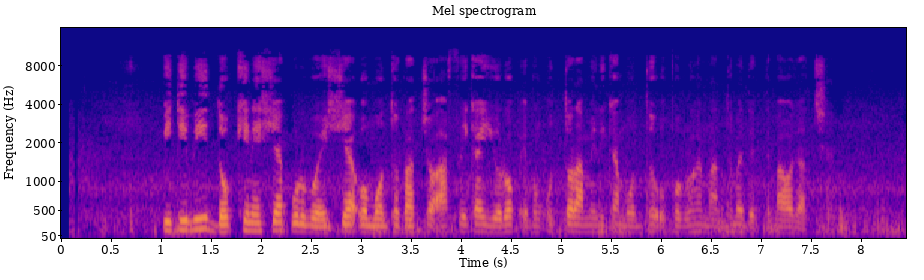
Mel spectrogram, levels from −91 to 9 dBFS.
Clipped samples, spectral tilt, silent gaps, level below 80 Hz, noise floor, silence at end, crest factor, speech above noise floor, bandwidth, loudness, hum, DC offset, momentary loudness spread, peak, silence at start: under 0.1%; -6 dB/octave; none; -64 dBFS; -53 dBFS; 0.1 s; 20 dB; 26 dB; 10.5 kHz; -27 LUFS; none; under 0.1%; 15 LU; -8 dBFS; 0.7 s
